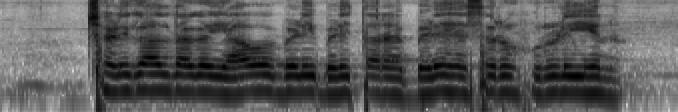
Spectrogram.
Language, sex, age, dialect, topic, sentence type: Kannada, male, 18-24, Dharwad Kannada, agriculture, question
